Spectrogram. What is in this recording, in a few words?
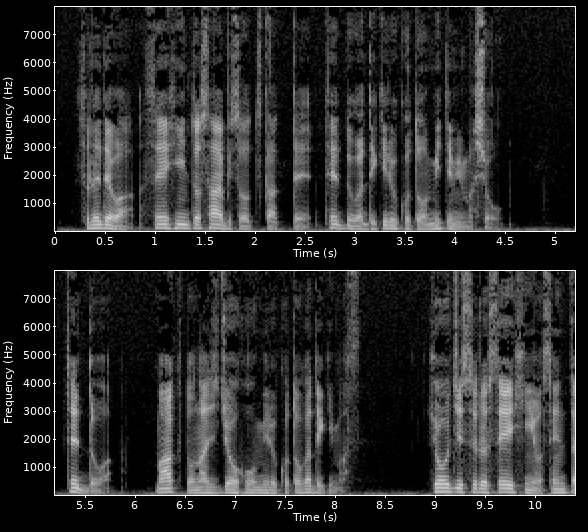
JAPANESE; delltranslations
